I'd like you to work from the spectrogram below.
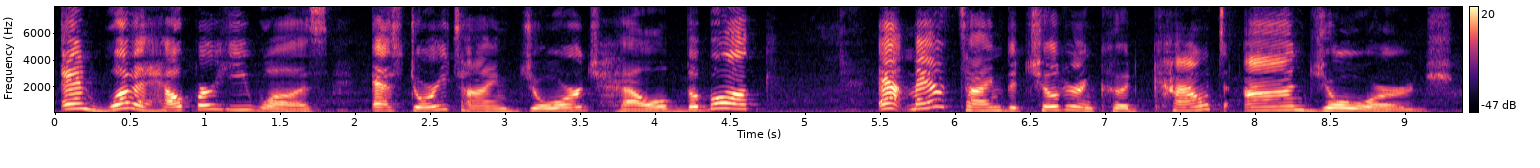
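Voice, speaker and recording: Bright-voiced woman reading a storybook slowly. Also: fairly high pitch, a little hiss or hum. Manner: expressive, stretches key words, asks listeners questions. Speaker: storybook reader. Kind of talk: animated children's picture book read-aloud.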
